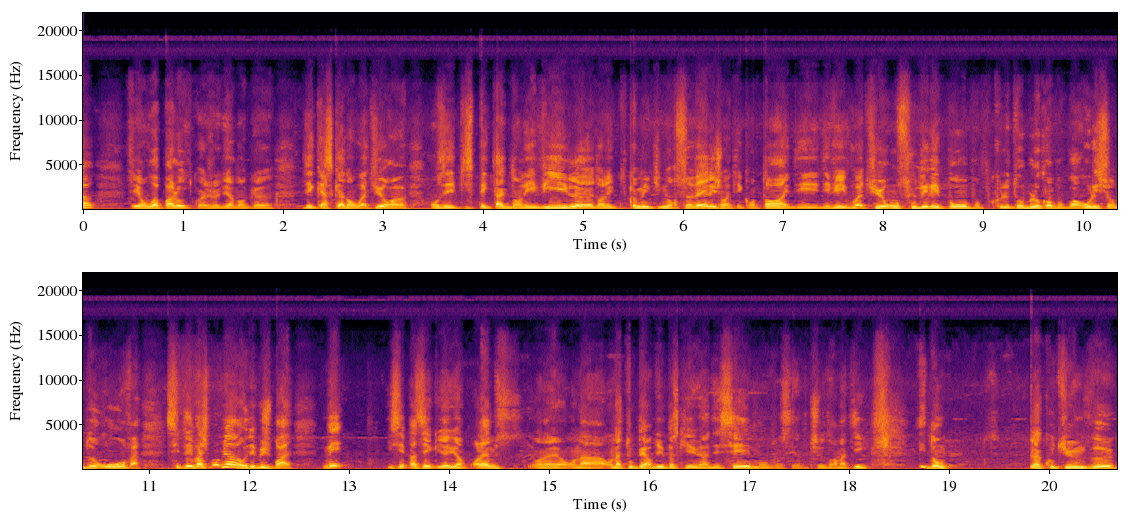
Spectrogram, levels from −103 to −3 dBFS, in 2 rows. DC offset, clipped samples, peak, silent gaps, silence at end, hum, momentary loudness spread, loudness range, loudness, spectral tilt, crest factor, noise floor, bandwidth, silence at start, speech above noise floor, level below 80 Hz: under 0.1%; under 0.1%; -2 dBFS; none; 0 s; none; 9 LU; 3 LU; -16 LUFS; -5.5 dB/octave; 14 dB; -42 dBFS; over 20 kHz; 0 s; 27 dB; -48 dBFS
